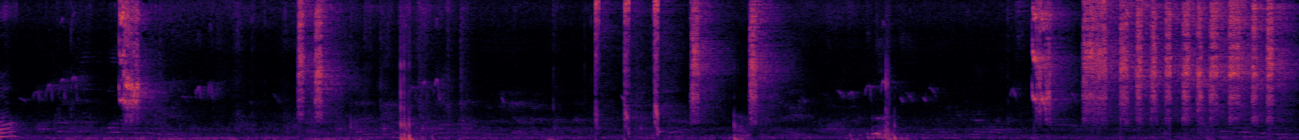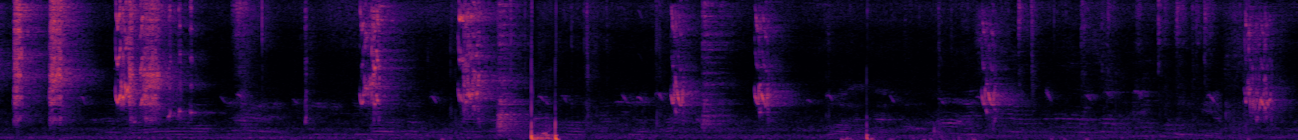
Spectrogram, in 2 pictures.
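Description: Budgerigars chatter with bursts of scratchy chirps, squawks and warbling notes.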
